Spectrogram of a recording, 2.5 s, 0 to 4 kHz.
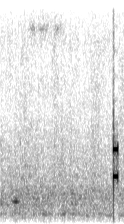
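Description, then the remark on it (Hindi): A single short telephone keypad tone, a crisp dual-pitched beep, pressed in a bank's automated phone menu, sounds loudly near the end after a stretch of faint, hissy phone-line quiet. “मुख्य मेन्यू में जाने के लिए डायल करें 8।”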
